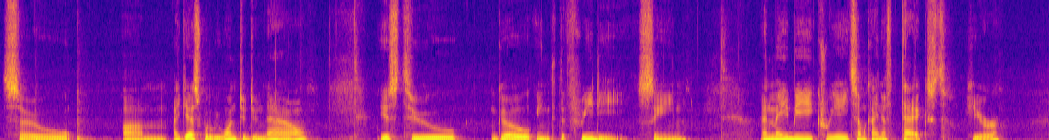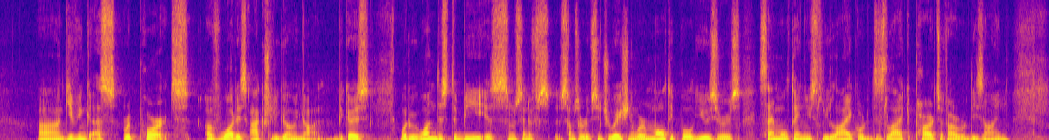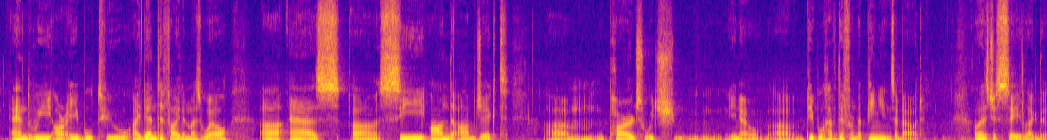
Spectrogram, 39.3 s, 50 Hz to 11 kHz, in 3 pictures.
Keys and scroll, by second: 4.9 ctrl+s.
